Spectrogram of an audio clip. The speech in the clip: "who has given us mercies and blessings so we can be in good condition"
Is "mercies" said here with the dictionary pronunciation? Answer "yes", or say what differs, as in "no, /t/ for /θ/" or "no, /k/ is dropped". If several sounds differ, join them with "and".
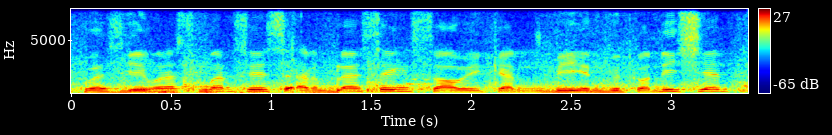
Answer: no, /s/ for /z/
